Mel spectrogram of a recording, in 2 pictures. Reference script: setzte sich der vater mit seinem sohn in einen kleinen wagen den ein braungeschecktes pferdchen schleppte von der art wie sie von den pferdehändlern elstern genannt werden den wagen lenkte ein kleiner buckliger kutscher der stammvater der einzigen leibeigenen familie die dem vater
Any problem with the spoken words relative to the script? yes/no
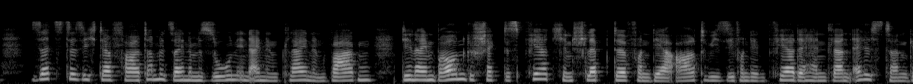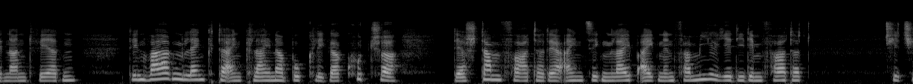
no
